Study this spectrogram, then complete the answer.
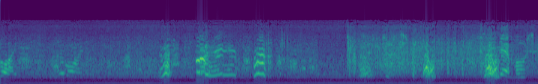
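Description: A dog named Moose, left behind on shore at a lake in a national park, yips and whines in short bursts, mixed in among nearby voices of people talking.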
